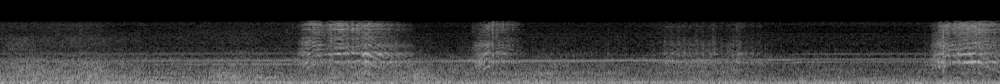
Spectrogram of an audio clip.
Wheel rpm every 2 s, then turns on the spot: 0, 40, 10, 10, 20.
6-8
